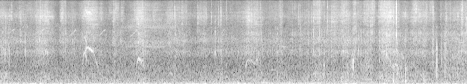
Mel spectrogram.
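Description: Faint rustling and crinkling of a nylon tent's fabric as it is handled and spread out, coming in short rustles on and off.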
